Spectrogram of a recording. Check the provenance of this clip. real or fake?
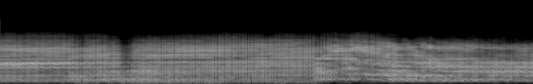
fake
